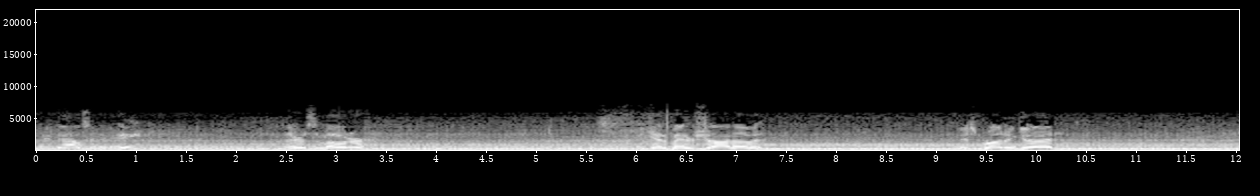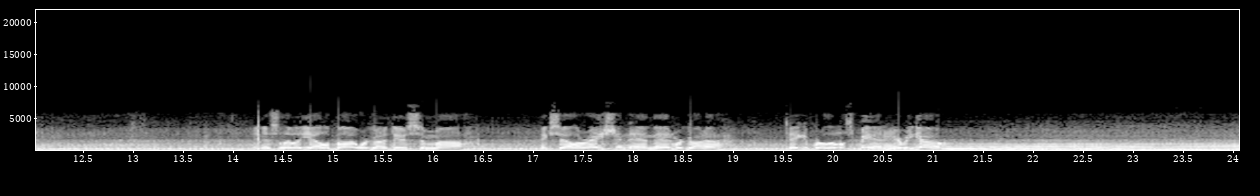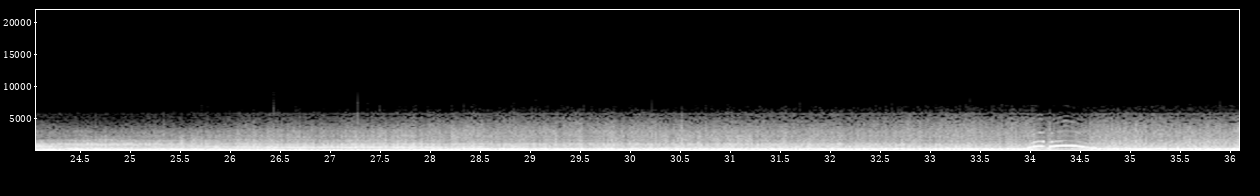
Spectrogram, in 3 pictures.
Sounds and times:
Vehicle: 0.0s - 36.0s.

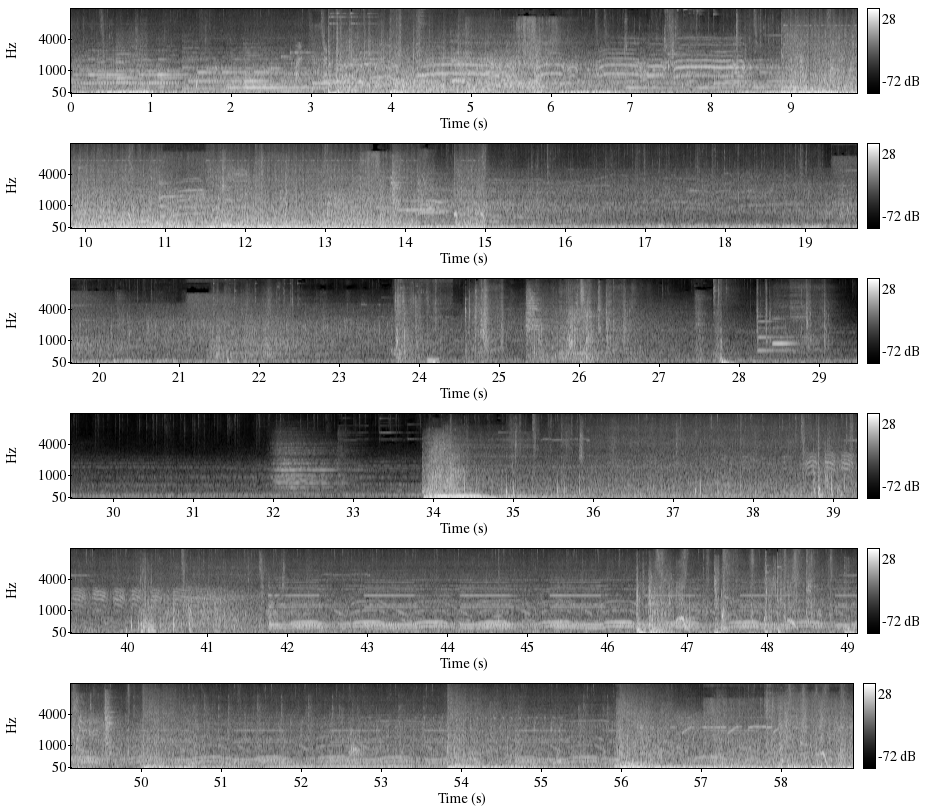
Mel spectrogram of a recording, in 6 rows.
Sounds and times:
Music: 0.0s - 12.5s, 28.2s - 28.9s, 41.7s - 58.9s.

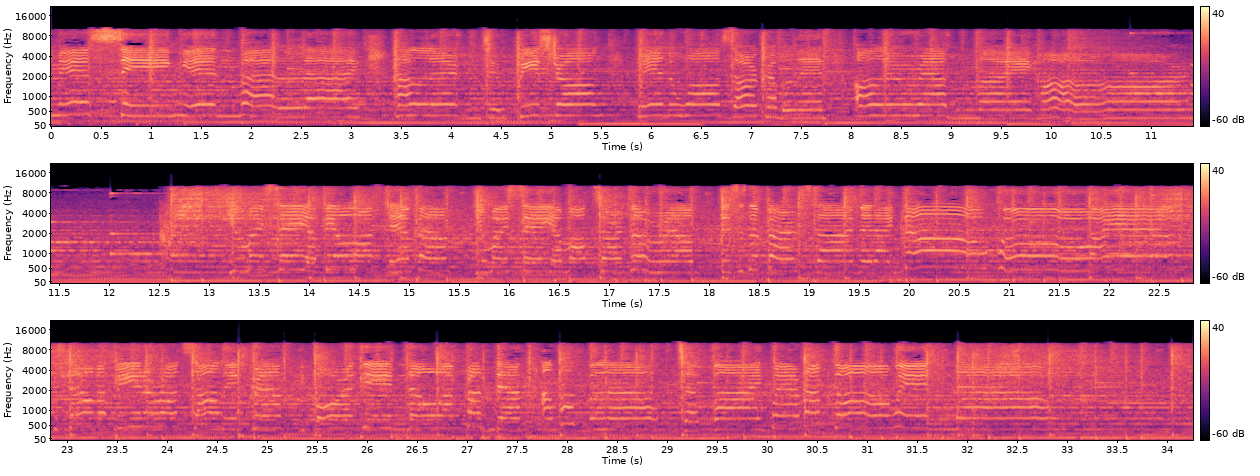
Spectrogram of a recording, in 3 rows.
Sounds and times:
Music: 0.0s - 34.2s.

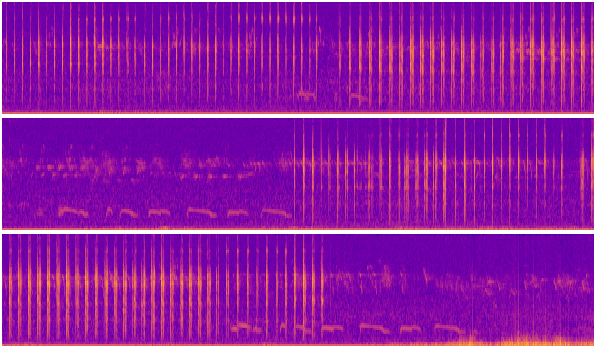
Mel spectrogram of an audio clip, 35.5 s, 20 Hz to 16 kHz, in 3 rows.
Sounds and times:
Bird: 0.0s - 35.5s.

